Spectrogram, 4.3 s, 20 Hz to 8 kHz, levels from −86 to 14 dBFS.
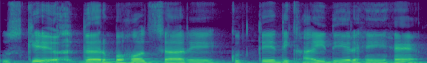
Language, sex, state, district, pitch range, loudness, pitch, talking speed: Hindi, male, Gujarat, Valsad, 110-130 Hz, -17 LUFS, 120 Hz, 125 wpm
